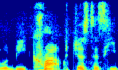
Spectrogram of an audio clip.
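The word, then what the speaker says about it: Krapp: Well, it's like, when you look at it in English and it looks like it's pronounced crap.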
